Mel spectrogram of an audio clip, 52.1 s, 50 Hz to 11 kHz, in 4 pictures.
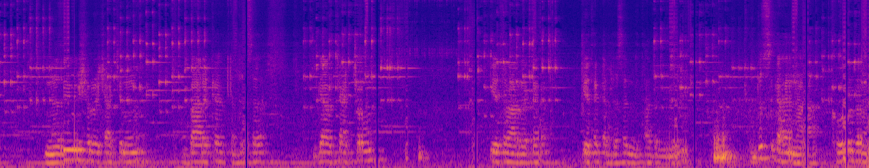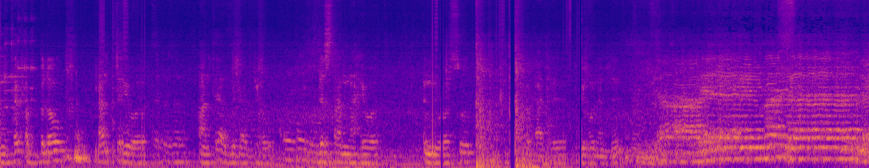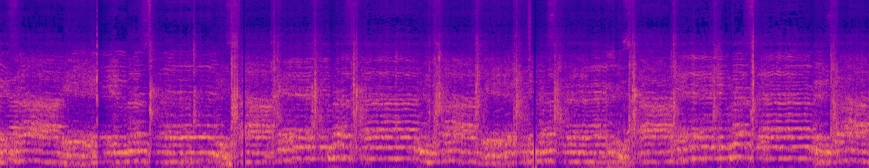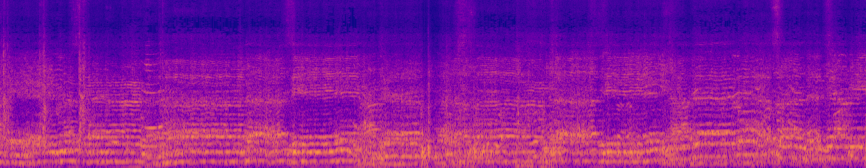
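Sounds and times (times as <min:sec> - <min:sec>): voices singing a liturgical chant: 0:22.8 - 0:52.0
sharp claps or knocks: 0:28.3 - 0:31.6, 0:32.4 - 0:34.7, 0:35.5 - 0:37.6, 0:38.4 - 0:40.6.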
